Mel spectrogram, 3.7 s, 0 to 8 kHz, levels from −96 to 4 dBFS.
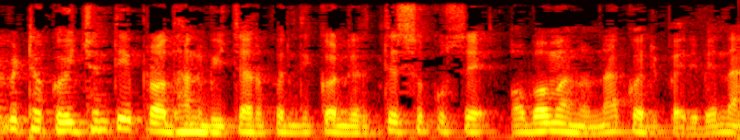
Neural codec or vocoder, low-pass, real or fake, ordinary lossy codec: none; 7.2 kHz; real; none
